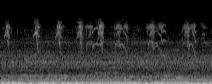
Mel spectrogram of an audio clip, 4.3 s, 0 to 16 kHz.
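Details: Peregrine falcon at the nest on 5 May 2019 around 20:54, as the male delivers prey on the grating. Sharp, chipping notes repeat roughly every half second, with a few wavering whines, over a low background drone.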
